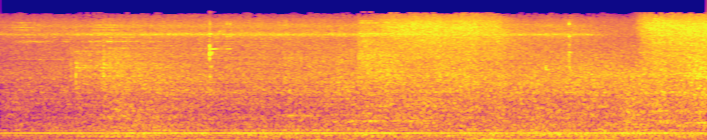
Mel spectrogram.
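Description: Machinery running steadily: a constant hum holding one pitch over a low drone, with a hiss that grows brighter a little past halfway and overall loudness creeping up slightly.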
